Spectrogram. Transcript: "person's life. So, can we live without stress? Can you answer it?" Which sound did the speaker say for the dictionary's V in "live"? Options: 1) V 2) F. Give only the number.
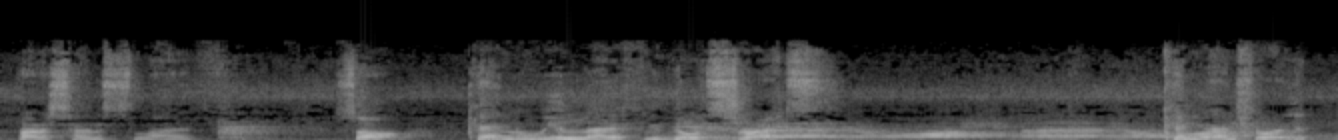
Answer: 2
